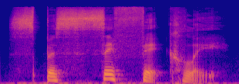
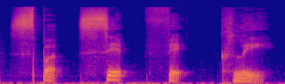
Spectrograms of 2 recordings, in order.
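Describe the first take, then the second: The two takes are said the same way.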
